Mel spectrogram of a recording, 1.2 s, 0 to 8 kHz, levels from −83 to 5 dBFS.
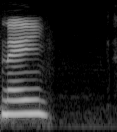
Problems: none marked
